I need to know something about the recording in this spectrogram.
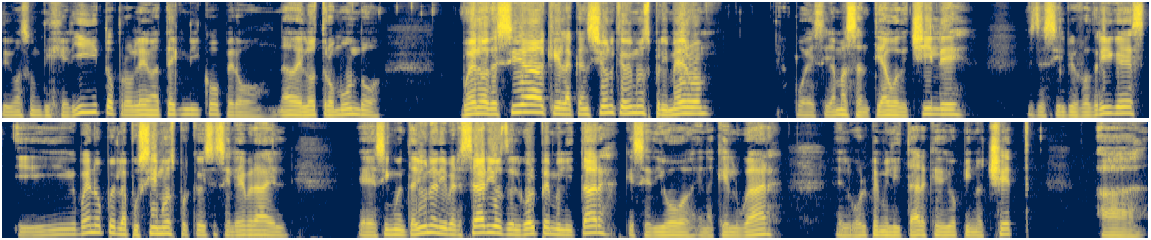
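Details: Adult man speaking Spanish; typical speech.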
